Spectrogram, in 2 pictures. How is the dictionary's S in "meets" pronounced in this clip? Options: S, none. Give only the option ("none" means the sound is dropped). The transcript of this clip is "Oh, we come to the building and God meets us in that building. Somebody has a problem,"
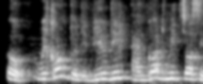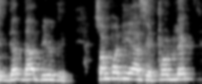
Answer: S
